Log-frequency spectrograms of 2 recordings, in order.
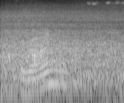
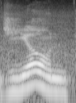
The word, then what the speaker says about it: Gion: It's called Gion, not Gion.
